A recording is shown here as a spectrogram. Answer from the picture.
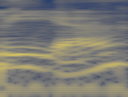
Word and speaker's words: Liya: I know we have Natasha maybe you could pronounce your name right and then there's Elia is that how you say it Leah Leah Leah you're totally free to improvise on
